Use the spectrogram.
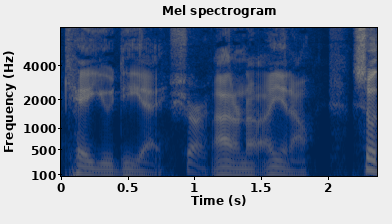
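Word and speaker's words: куда: Well, in Russian, it looks nothing like Kuda. Sure. I don't know, So they will write a transliteration Kuda for an English, so that's pronounced kuda. But the IPA is something completely... It's like KOO.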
